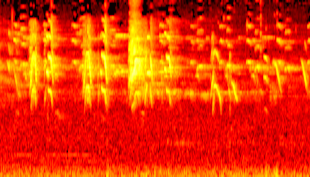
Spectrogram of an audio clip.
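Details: A parrot flock eats grain in a city park in Bangalore, India; quick, scratchy chirps and short squawks come from several birds in uneven clusters, with a low hum of distant noise beneath.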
